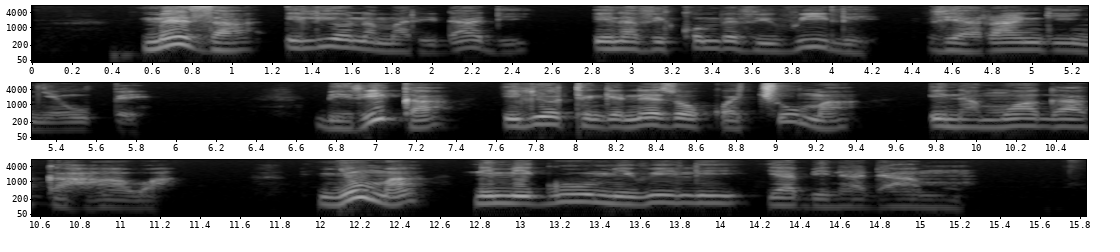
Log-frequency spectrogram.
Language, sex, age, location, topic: Swahili, male, 36-49, Mombasa, agriculture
